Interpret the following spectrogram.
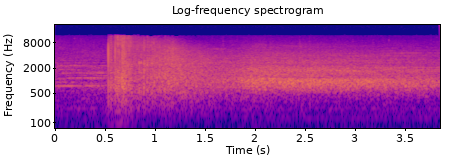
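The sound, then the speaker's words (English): A single sharp ceremonial artillery salute blast cracks out amid cheers for the Queen on a rain-soaked Tuesday afternoon, its boom decaying into a long rumbling tail over a steady wash of crowd noise. “Amid the cheers and artillery salutes and the ceremonial flyover, former Prime Minister John Major was asked why he thinks so many turned out on what was by now a rain-soaked Tuesday afternoon to sing "God Save the Queen" to an 86-year-old lady.”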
